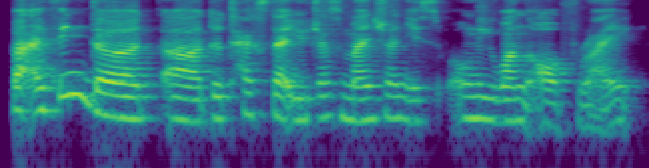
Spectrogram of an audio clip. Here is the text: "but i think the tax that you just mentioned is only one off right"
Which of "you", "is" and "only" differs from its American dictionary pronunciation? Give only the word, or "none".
is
